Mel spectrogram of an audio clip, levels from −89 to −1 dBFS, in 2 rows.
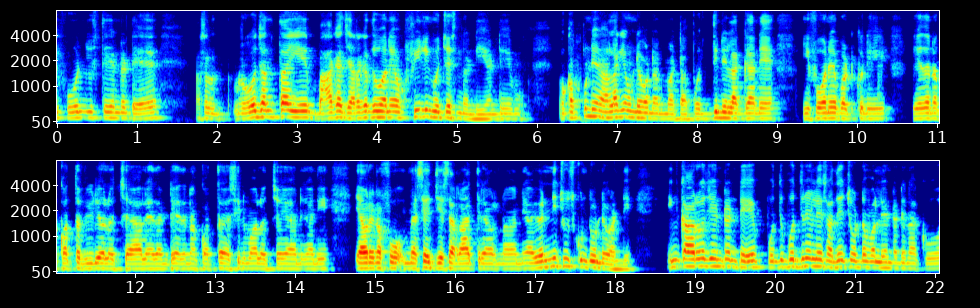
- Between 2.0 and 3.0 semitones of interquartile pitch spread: No, average, 3.7 semitones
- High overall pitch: No, medium, 140 Hz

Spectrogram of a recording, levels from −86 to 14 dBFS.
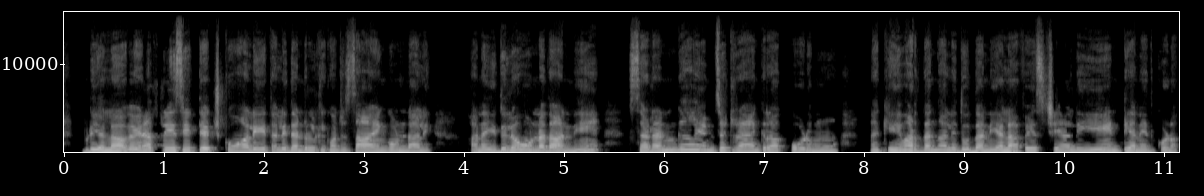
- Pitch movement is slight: Yes, narrow, 2.1 semitones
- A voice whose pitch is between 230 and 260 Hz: Yes, high, 245 Hz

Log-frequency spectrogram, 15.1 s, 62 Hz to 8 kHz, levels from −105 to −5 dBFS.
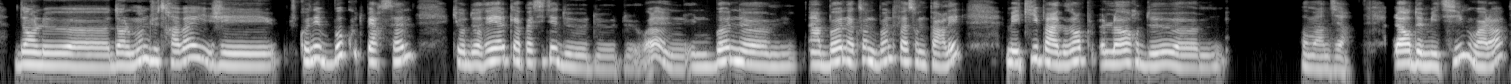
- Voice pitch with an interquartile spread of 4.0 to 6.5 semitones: Yes, average, 4.6 semitones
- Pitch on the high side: Yes, high, 205 Hz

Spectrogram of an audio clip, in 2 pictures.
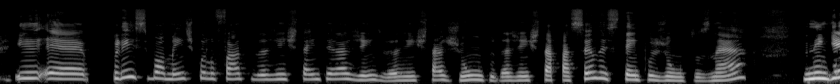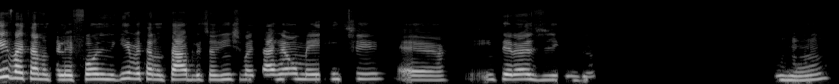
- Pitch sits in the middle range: No, high, 230 Hz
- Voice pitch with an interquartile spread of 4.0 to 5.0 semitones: No, average, 3.6 semitones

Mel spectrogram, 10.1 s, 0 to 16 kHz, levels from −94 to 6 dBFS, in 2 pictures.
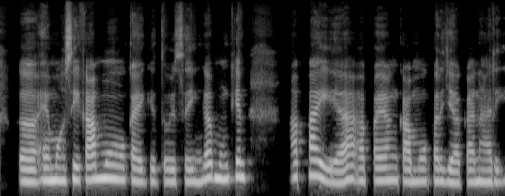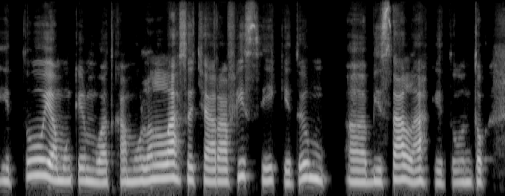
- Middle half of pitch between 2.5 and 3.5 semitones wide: Yes, average, 2.9 semitones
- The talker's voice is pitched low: No, high, 200 Hz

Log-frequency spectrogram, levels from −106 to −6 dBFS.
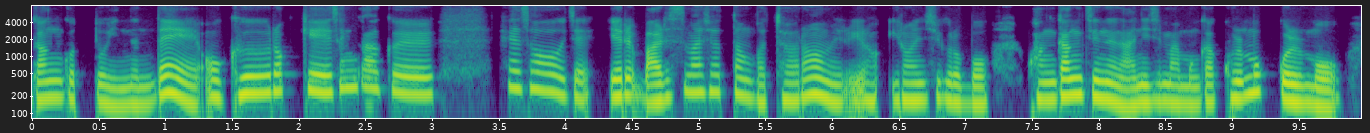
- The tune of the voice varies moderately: No, wide, 5.8 semitones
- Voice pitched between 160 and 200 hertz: Yes, medium, 185 Hz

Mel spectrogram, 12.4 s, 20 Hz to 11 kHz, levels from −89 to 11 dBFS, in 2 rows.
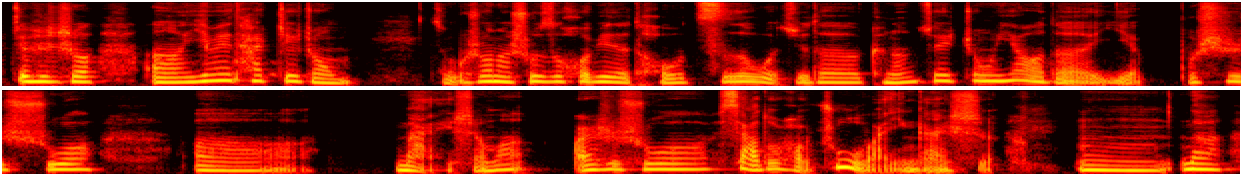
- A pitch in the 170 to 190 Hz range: No, high, 200 Hz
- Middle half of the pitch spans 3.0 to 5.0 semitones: Yes, average, 3.3 semitones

